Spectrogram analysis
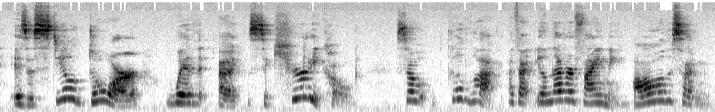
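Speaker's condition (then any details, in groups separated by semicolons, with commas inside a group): No condition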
